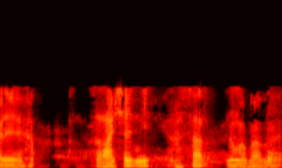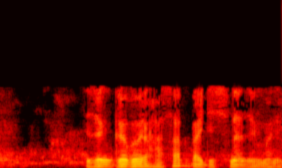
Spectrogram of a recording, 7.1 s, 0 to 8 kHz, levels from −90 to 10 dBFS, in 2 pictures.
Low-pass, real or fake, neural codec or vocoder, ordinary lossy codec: 7.2 kHz; fake; codec, 16 kHz, 8 kbps, FunCodec, trained on LibriTTS, 25 frames a second; AAC, 16 kbps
